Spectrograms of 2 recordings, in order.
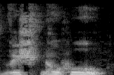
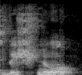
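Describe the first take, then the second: First: The word ends with an added 'hu' echo. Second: The word ends plainly on the u vowel. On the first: "With visarga, it is Vishnuhu" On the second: "Without visarga, it's Vishnu"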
